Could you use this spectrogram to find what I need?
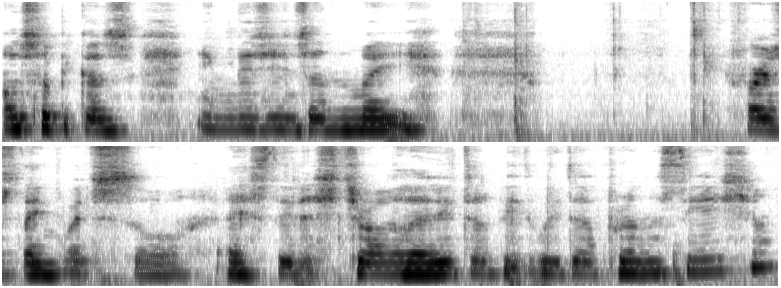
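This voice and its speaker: At a fairly slow pace with long, frequent pauses, a woman speaks in a somewhat breathy, fairly high voice with fairly even intonation. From Romania. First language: Romanian. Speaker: book vlogger. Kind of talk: casual vlog talk to camera. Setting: home, filming on phone. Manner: halting. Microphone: phone mic, no microphone.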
